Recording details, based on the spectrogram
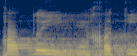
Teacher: ujung lidah sama dengan ta juga cuma tengah lidah tu kena ada lopak tengah lidah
